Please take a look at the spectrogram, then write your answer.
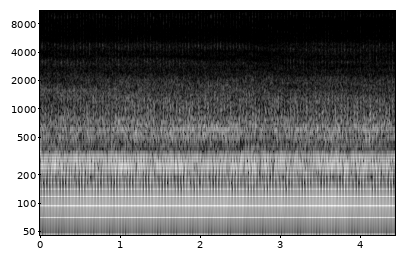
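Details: Neglected Bolens push mower with Briggs Classic engine after minor service with new oil and air filter, running to burn off smoke: even, rapid putter at steady speed, no misses, knocks or hunting; running healthily.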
